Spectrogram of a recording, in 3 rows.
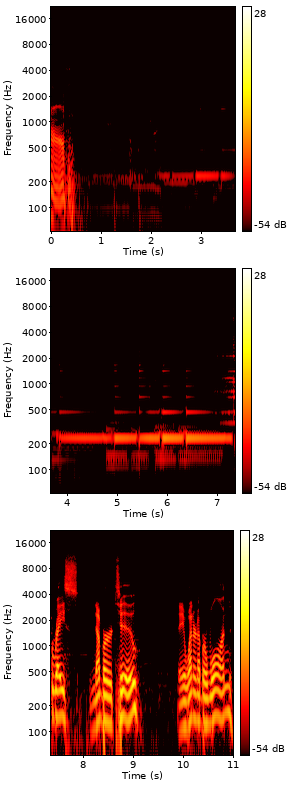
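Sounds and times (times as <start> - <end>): plucked guitar music: 2.9 - 7.6.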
